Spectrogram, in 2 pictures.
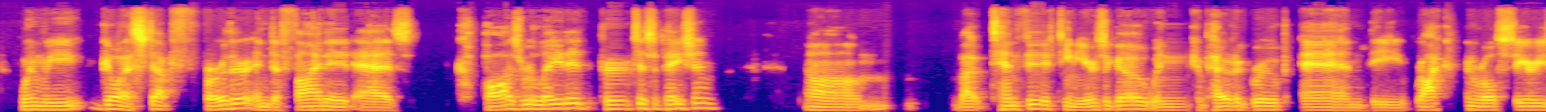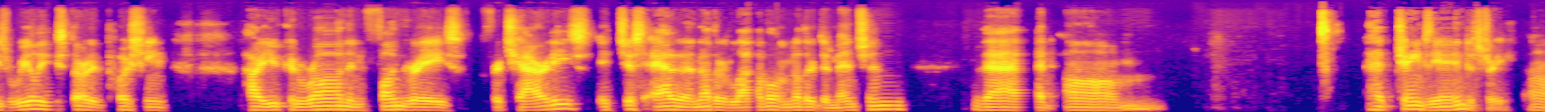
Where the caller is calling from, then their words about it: Marietta, Georgia, United States; Today, I'm at the home office in Marietta, Georgia, and I'll be back on the road again for the next 7 of 10 weeks.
